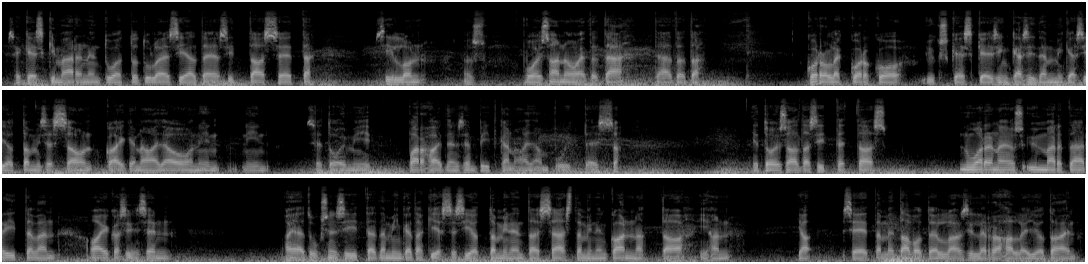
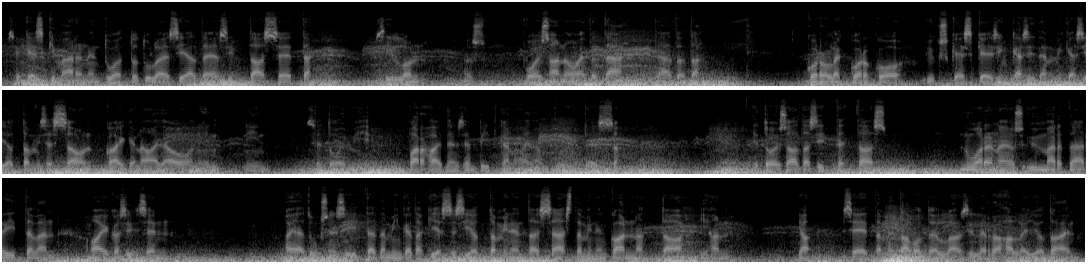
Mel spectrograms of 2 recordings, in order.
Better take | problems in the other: first | wind noise on the microphone; heavy; 6 dB below the speech; occasional gusts in the first

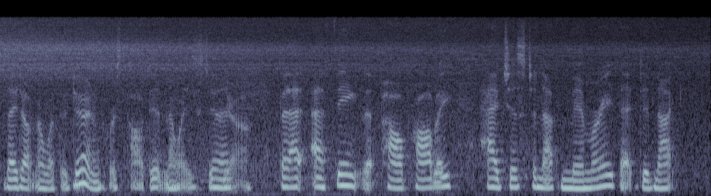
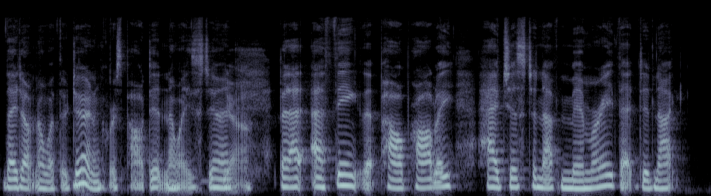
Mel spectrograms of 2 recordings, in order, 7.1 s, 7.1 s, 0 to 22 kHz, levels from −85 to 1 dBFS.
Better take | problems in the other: second | hiss; loud; throughout; 9 dB below the speech

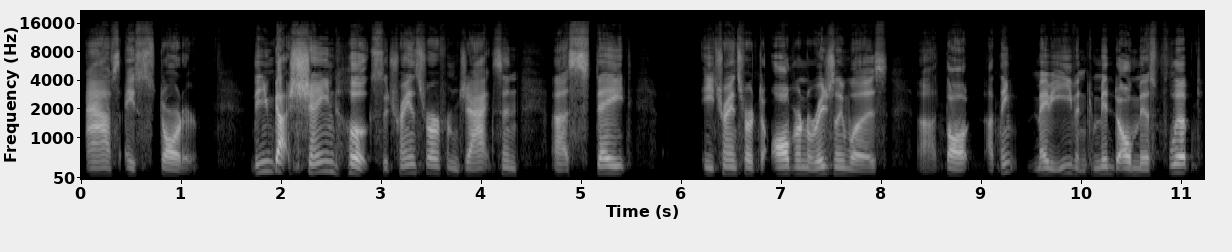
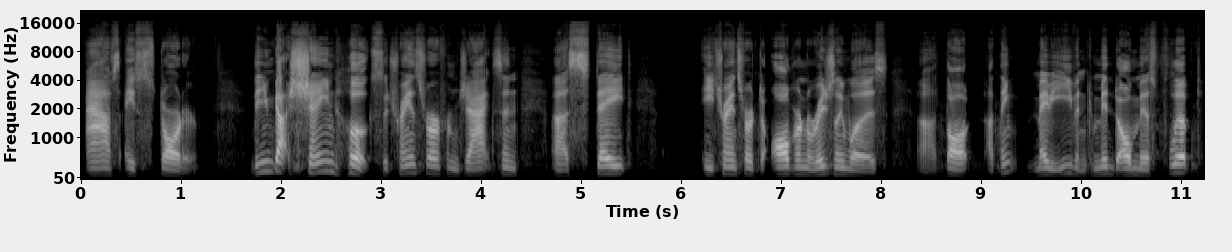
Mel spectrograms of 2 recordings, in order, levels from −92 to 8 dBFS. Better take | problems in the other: neither | thin; very; fading below 400 Hz; the same in both

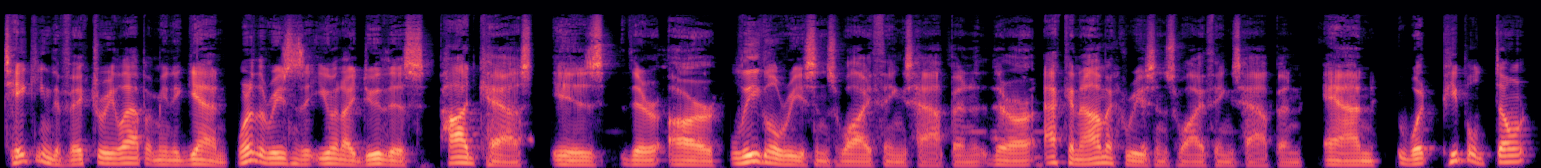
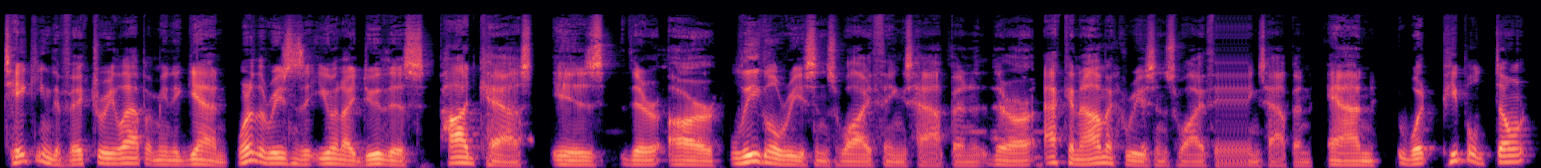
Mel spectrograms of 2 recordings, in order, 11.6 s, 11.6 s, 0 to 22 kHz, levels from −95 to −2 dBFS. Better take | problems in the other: first | audio freezing; at 9 s

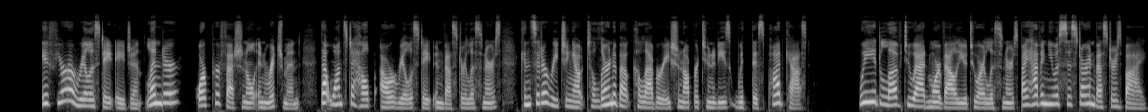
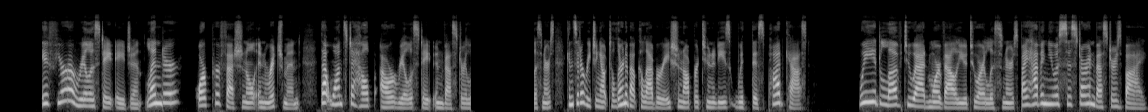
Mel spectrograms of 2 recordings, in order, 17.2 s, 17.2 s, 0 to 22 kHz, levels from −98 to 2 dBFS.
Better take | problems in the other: first | audio freezing; at 7 s for 1 s

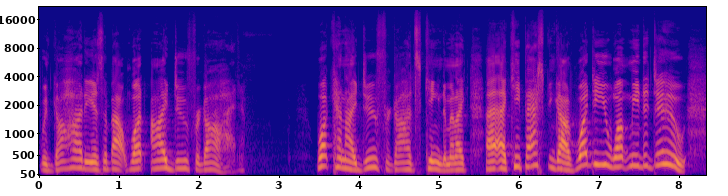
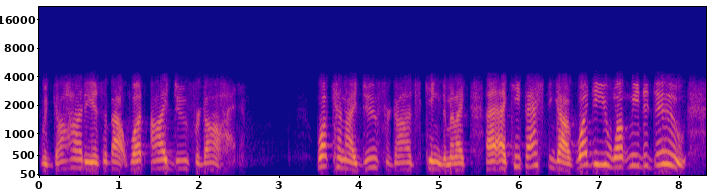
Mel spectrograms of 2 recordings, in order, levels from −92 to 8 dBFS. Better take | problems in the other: first | phone-call audio

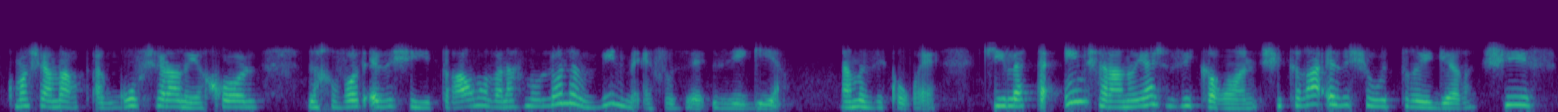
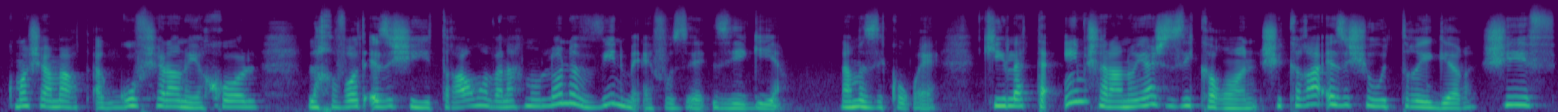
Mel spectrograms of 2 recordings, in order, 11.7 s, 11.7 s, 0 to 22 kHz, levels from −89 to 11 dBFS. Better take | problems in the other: second | phone-call audio; poor line

